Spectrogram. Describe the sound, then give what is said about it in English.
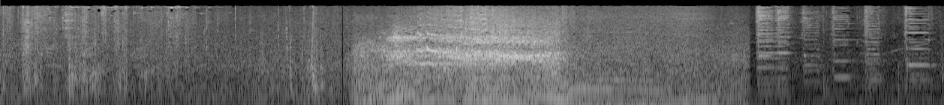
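A car approaches with a loud, drawn-out tire skid that swells in the middle, preceded by rumbling and clattering noises, then cuts abruptly to quieter, choppy sounds. “Check this funky car coming in.”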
